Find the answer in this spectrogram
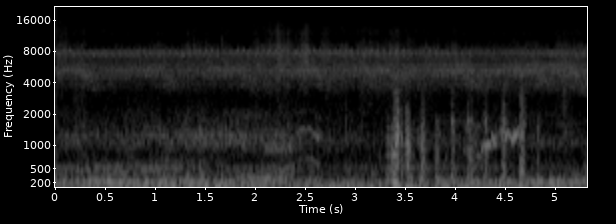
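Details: Backyard chickens in the coop at night, settling before roosting: soft low murmurs, then a quick cluster of short clipped clucks and a brief wavering note, under a constant low hum.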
